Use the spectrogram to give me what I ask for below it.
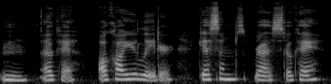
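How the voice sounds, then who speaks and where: A woman reading the lines of a gruff, blunt teenage boy who talks curtly. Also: medium pitch, steady tone, normal speed, lightly acted.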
